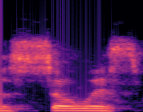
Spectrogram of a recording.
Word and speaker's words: psoas: what are called the psoas major muscles. Psoas is spelled P-S-O-A-S, but notice that the P is silent.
